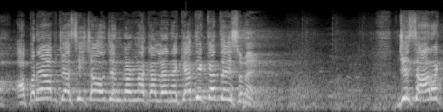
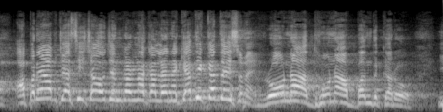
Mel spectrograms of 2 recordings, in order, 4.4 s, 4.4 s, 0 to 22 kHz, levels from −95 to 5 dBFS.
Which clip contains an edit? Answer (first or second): second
